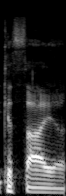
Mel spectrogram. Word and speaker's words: Cathaya: Cathia is spelled Cathaya. I would say Cathaya.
